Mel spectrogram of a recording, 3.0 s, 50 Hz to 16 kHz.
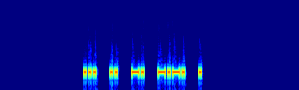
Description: Morse code, heard as a keyed tone, about 53 wpm, spaced as for 37 wpm, 700 Hz. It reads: SINCE
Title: 2x Character Spacing - Top 300 Words - 50wpm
